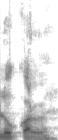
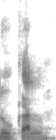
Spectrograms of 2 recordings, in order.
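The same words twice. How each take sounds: First: The second vowel is reduced and weak. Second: The second vowel is a full open 'a'. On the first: This is the standard pronunciation. The speaker calls it right. "শুদ্ধ উচ্চারণ হবে" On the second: This is how it is commonly said locally. The speaker calls it wrong. "আমাদের দেশে এটা প্রচলিত উচ্চারণ হলো"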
